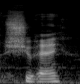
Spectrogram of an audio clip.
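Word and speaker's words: Shūhei: inflict so much damage Shu I think it's shui you pronounce it hisagi oh boy that's RI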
